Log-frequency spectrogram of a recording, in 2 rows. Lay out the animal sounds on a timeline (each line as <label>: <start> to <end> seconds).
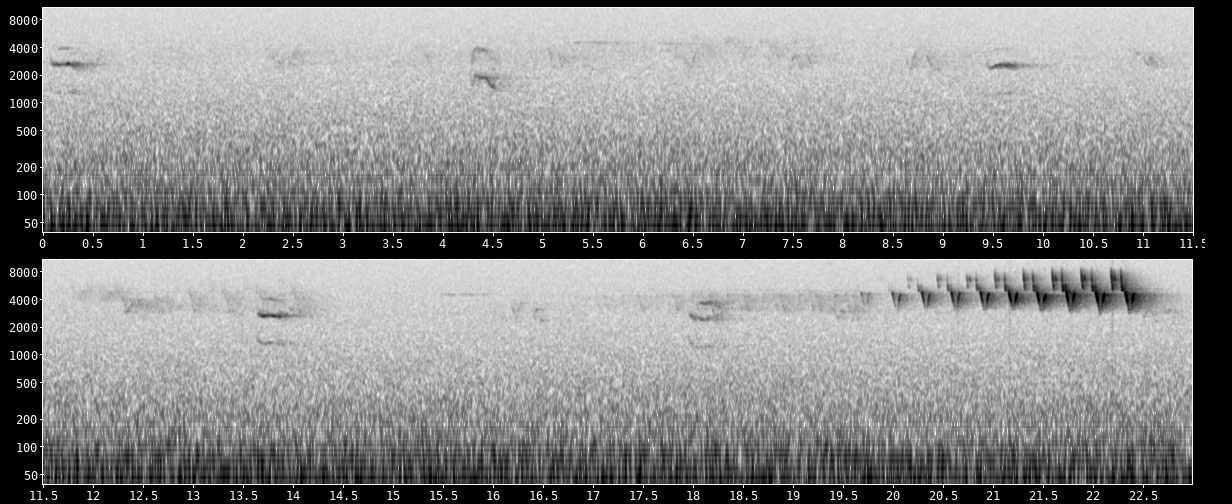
unidentified call: 0.0 to 0.5 seconds
Red-eyed Vireo (Vireo olivaceus): 2.1 to 16.6 seconds
unidentified call: 4.2 to 4.7 seconds
Ovenbird (Seiurus aurocapilla): 6.4 to 7.9 seconds
unidentified call: 9.3 to 10.0 seconds
Mourning Warbler (Geothlypis philadelphia): 11.8 to 12.8 seconds
Ovenbird (Seiurus aurocapilla): 12.9 to 14.5 seconds
unidentified call: 13.6 to 14.0 seconds
Ovenbird (Seiurus aurocapilla): 17.1 to 23.0 seconds
unidentified call: 17.8 to 18.5 seconds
